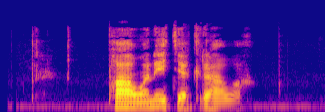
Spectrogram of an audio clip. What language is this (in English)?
Central Kurdish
